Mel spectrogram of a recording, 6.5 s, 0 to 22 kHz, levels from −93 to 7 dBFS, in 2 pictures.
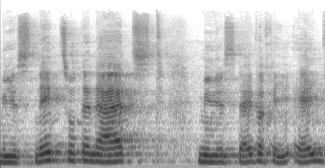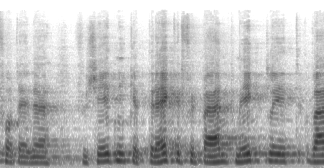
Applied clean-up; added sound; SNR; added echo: none; none; none; reverberation time 0.7 s.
